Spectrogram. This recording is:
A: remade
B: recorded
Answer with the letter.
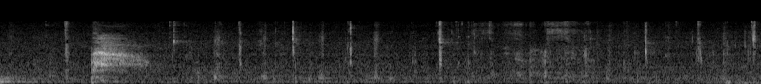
B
